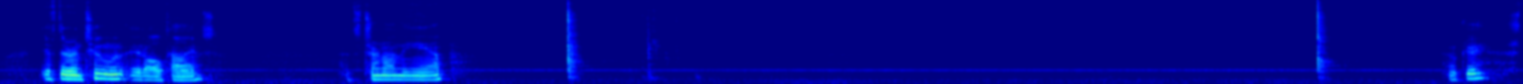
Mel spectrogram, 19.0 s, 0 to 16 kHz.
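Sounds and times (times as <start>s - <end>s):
faint high amplifier hum: 0.0s - 19.0s
amplifier switch click: 7.1s - 7.4s, 16.5s - 16.9s
small click: 16.5s - 16.9s.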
